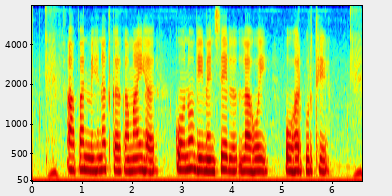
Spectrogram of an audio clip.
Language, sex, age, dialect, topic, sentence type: Chhattisgarhi, female, 60-100, Northern/Bhandar, banking, statement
